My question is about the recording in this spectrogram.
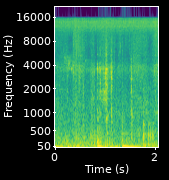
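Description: Hands kneading crumbly pastry dough in an earthenware bowl: irregular soft squishing and rustling with dull thumps, two of them stronger near the middle.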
